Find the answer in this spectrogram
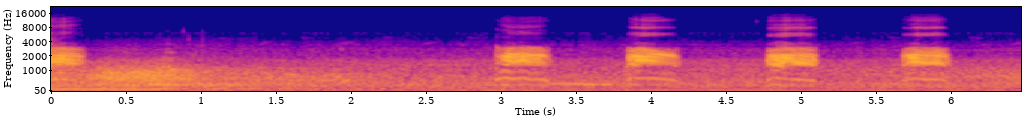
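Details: Hooded crow by the Elbe at Pirna, seemingly alone among waterbirds and perhaps calling for others of its kind: four harsh, hoarse caws about a second apart after three seconds of quiet background.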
